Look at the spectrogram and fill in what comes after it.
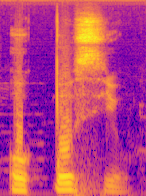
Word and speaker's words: Okposio: Okposio.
